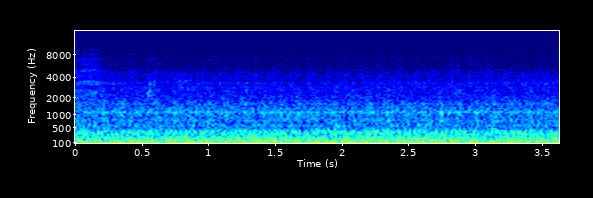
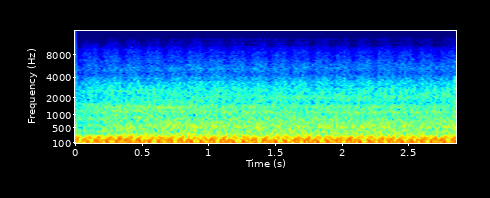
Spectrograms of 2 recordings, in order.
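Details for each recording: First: Ford F450 after repair of misfires on cylinders 1, 2, 3, 4, 6 and 8; steady even low idle with no stumbles or skips, running cleanly on all cylinders. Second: Ford F450 V8 at an uneven, lumpy idle with a stumbling low beat about twice a second, missing on some cylinders. It is worse on rainy days. The owner suspects compression loss, not yet confirmed.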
